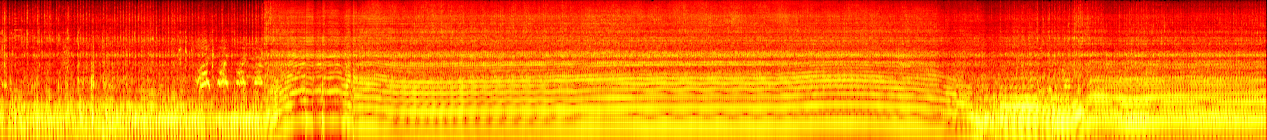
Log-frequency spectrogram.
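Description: A fire pump engine roars and revs up, holding a high steady drone.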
